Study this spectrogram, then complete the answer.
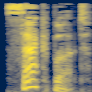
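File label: "sackbut", English, British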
